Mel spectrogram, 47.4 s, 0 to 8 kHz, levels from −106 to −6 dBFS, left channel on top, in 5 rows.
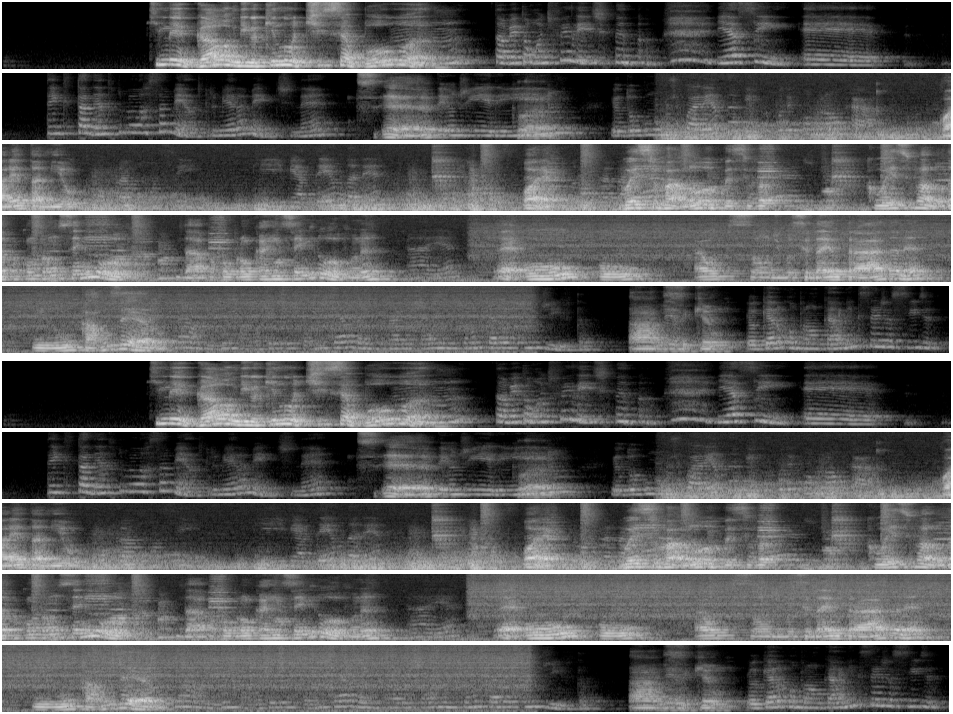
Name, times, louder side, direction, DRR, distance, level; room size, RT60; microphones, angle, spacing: voice 1, 1.5-4.3 13.0-13.8 14.6-15.0 18.9-19.8 24.2-24.5 25.2-26.7 27.6-29.9 30.2-32.3 33.4-34.9 35.4-37.8 38.3-39.6 44.2-45.2, left 1 dB, 15° left, 2 dB, 0.3 m, -31 dB
voice 2, 3.9-4.6 4.9-6.3 6.6-8.7 9.9-12.7 13.5-15.1 15.6-18.5 18.8-21.0 21.5-22.8 23.3-25.7 26.2-27.2 32.5-33.0 37.7-38.0 39.7-43.8 44.3-44.8 45.4-47.4, equal, 90° left, 0 dB, 1.2 m, -48 dB
sound 1, 16.0-33.2, equal, 40° left, 0.9 m, -43 dB
sound 2, 23.3-23.9 24.3-26.8 27.2-29.0 29.3-30.8 31.0-31.3, equal, 5° right, 0.7 m, -44 dB
sound 3, 33.1-43.3, right 5 dB, 55° right, 0.5 m, -47 dB
4.4 x 2.6 x 2.9 m, 0.65 s
head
